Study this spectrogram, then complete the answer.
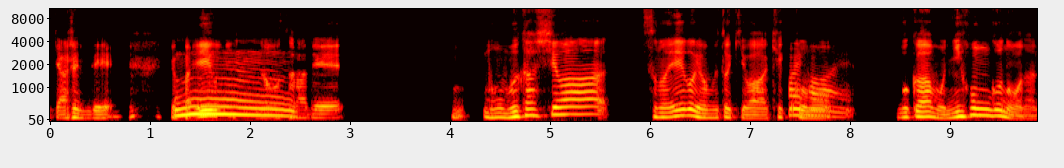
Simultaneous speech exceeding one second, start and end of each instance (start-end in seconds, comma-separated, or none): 1.2-2.5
